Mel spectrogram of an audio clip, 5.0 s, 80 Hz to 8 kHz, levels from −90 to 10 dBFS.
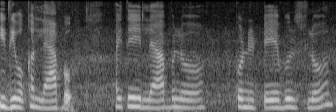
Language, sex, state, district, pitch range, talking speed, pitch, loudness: Telugu, female, Andhra Pradesh, Guntur, 200-220 Hz, 130 wpm, 210 Hz, -17 LUFS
